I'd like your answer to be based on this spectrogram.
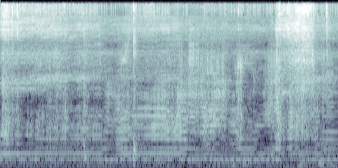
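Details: Steady electric buzzing hum of a microneedling pen working on a client's face, with faint room noise and background music.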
